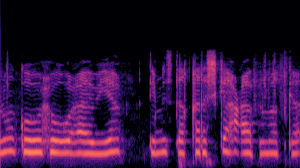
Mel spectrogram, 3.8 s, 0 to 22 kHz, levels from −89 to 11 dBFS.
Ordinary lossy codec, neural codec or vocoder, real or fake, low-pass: none; codec, 16 kHz, 16 kbps, FreqCodec, larger model; fake; 7.2 kHz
